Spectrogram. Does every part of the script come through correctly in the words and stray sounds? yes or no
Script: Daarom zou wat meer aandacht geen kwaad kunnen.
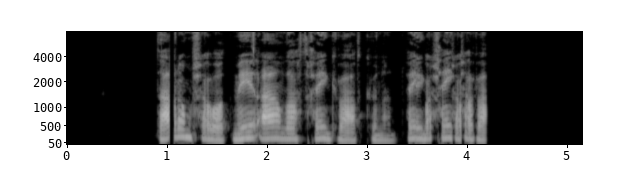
no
